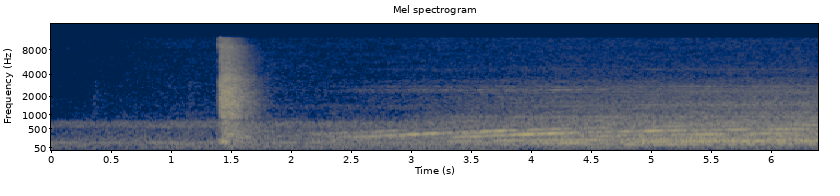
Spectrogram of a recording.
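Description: A K40 laser cutter's power switch clicks on about a second and a half in, then a fan motor in the machine spins up, its whine slowly rising in pitch over a steady hum that grows louder.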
